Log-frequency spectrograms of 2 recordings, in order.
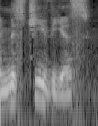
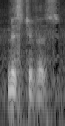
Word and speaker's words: mischievous: Universally misspelled, mispronounced. Because Americans will always say mischievous, but there is no I there, there is no E there. Mischievous.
